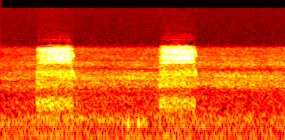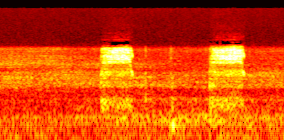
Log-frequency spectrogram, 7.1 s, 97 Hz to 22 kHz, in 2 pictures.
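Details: Owl at night, April 20, 2013, 3:15 AM, uttering four drawn-out, harsh hissing screeches in two pairs, with a long quiet gap between the pairs.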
